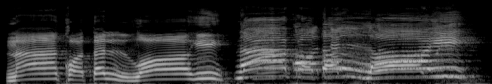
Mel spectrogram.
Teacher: قوف کو موٹا پڑھنا ہے اور تا کو باریک پڑھنا ہے اور لام کو موٹا پڑھنا ہے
